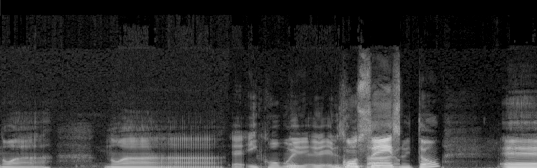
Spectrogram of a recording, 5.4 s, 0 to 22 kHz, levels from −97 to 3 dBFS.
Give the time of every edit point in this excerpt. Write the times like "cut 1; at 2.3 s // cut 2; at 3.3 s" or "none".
cut 1; at 2.3 s // cut 2; at 4.0 s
